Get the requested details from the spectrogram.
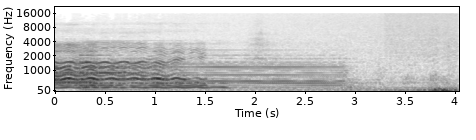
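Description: A man and a woman sing together through microphones.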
